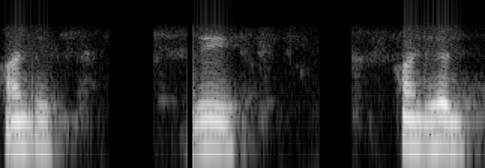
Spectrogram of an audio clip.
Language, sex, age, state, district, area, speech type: Punjabi, female, 45-60, Punjab, Ludhiana, urban, conversation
